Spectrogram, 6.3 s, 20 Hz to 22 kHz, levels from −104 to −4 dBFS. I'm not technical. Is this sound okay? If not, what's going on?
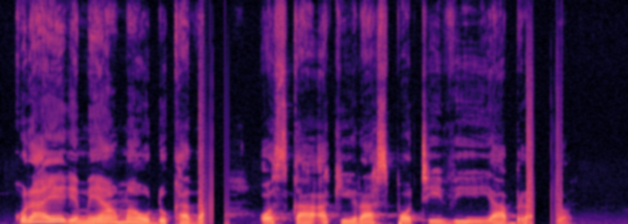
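No. Intermittent contact at 1.98 to 2.28 s and again at 5.26 to 5.62 s: a loose cable or plug briefly loses connection, so the speech drops out for about a fifth to a quarter of a second each time, with crackle as it breaks and reconnects and faint hiss in between.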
